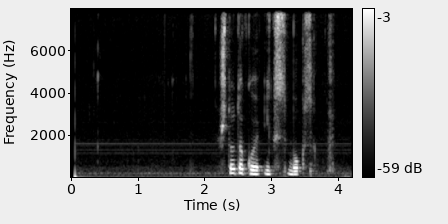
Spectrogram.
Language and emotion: Russian, neutral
